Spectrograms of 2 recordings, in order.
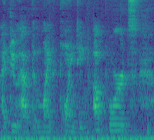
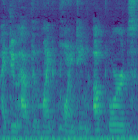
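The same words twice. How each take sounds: First: Background noise is left in, without noise cancellation. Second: Background noise is filtered out by noise cancellation. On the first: "I do have the noise cancellation set to off right now" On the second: "now we are listening to noise cancellation on"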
